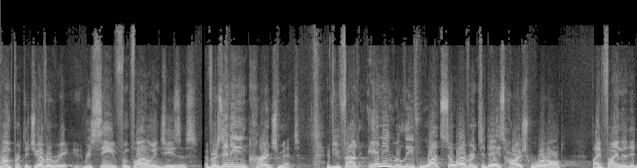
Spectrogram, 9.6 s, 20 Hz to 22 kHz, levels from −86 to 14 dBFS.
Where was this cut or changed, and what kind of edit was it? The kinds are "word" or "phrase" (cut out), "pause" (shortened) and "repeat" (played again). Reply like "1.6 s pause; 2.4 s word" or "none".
3.0 s pause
